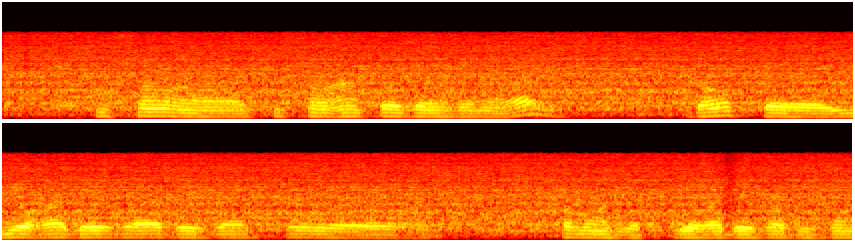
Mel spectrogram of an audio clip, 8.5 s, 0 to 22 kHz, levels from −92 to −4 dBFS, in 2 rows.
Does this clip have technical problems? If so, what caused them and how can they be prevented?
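Yes. The other side's voice is leaking through from 0 to 8.5 s, a second, quieter voice roughly ten decibels below the speech. The likely cause is an echo canceller that failed to remove loudspeaker playback from the microphone. A spectrogram shows overlapping harmonic stacks. Using a headset, or tuning the echo canceller, would prevent it.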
